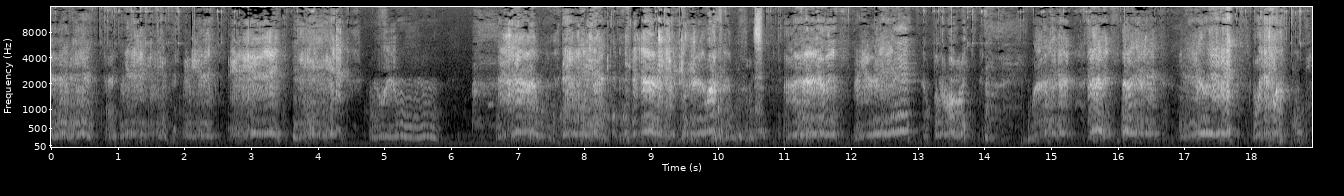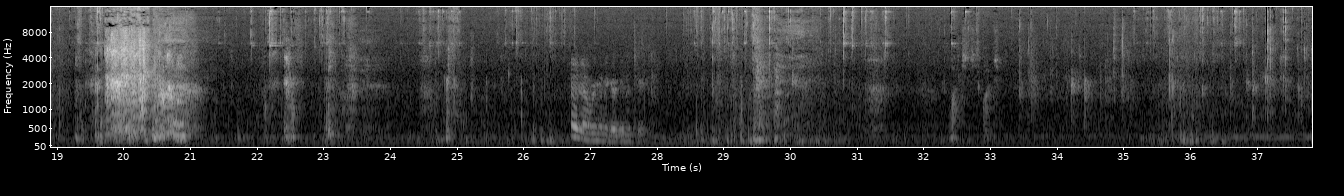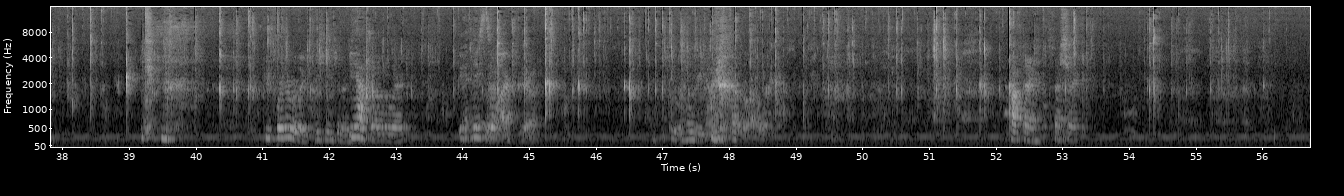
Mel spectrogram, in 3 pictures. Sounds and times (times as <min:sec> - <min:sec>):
Speech: 0:26.7 - 0:28.0, 0:41.1 - 0:43.2, 0:43.9 - 0:45.2, 0:47.1 - 0:48.8, 0:52.2 - 0:53.4.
